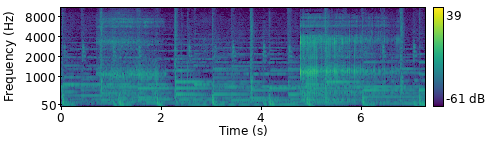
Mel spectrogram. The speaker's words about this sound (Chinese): 这胖猪说完呀。就开始打呼噜了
